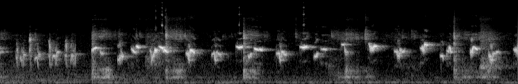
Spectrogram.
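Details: Yellow-vented bulbul giving a long, lively dawn 'ropel' song used as a lure to make other bulbuls answer: rapid bubbly, slurred whistled notes, rising and falling in quick runs, with a faint low hum underneath.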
